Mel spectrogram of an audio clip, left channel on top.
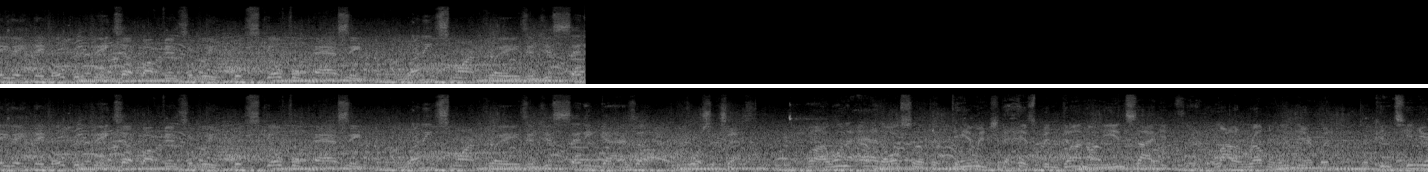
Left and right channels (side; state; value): left; drops out; at 5.9 s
